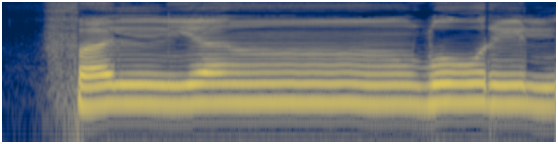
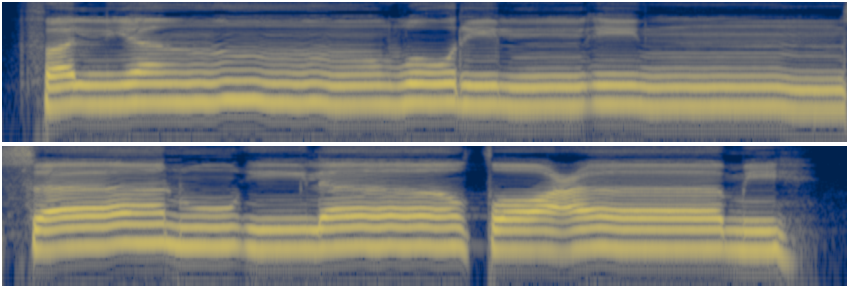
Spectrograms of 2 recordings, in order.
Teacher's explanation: را کو باریک پڑھیں گے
